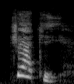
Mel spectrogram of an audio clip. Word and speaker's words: Jacque: My name is Jackie, spelled j a c q u e, and pronounced Jackie.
